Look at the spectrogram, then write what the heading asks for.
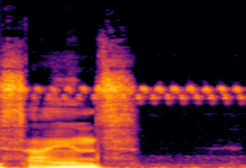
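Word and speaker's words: science: একসাথে এস ও সি থাকে তবে সি এর উচ্চারণ হবে না যেমন এস সি আই ই এন সি ই সাইন্স এস সি এন T Saint যে এর পরে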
